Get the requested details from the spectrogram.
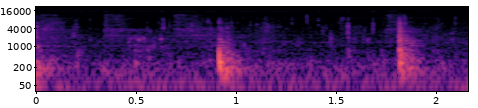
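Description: A man jumps down and lands with a heavy thud.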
